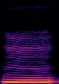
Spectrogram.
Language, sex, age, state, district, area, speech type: Kannada, female, 30-45, Karnataka, Gadag, rural, spontaneous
